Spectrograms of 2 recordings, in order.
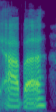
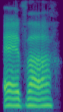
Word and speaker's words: Ava: Every Uber driver I've had, it's Eva. Like it's it's EH is how they're pronouncing like the Eva A. or Ava. Yeah.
